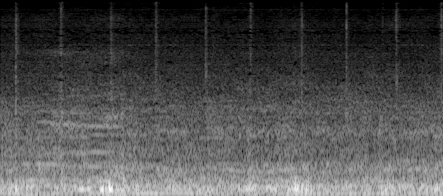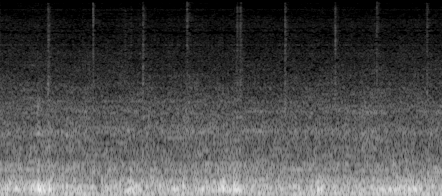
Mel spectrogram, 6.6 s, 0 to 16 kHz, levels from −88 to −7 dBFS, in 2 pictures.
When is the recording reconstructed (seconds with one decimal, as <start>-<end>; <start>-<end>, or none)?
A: 0.0-6.6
